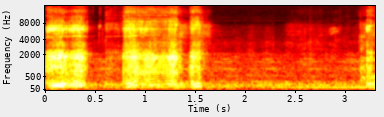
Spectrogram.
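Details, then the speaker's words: A young girl pretending to snore while feigning sleep: a few loud, rough snorting inhalations, an acted imitation rather than true sleep snoring. "নাক ডাকে কে বাবা? আম্মু কি করছো ঘুমের মধ্যে? নাক ডাকতেছি। নাক ডাকছো?"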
